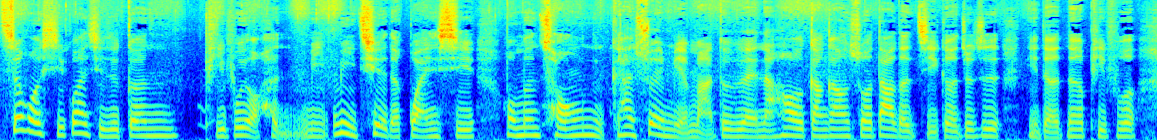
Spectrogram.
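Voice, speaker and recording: With a dark, mellow tone, a woman speaks at medium pitch and a moderate pace, using ordinary pitch variation. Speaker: dermatologist and author. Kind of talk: radio interview. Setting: radio studio, also streamed live. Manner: gentle, soft-spoken.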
